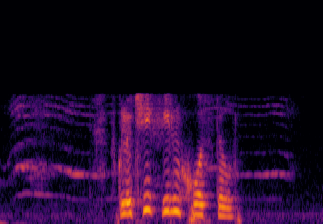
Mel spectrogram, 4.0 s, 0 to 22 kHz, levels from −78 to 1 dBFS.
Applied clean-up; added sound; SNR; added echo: none; none; none; none.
